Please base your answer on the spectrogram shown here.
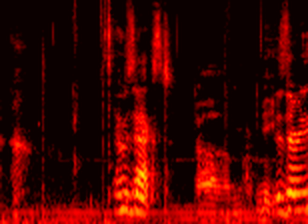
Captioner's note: laughing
